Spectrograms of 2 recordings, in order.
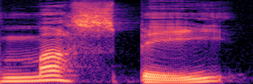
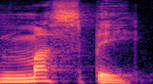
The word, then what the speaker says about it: must: 301 the pronunciation of must be you don't really pronounce the T so it's must be not must be must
